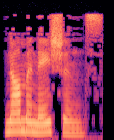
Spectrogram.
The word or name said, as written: nominations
